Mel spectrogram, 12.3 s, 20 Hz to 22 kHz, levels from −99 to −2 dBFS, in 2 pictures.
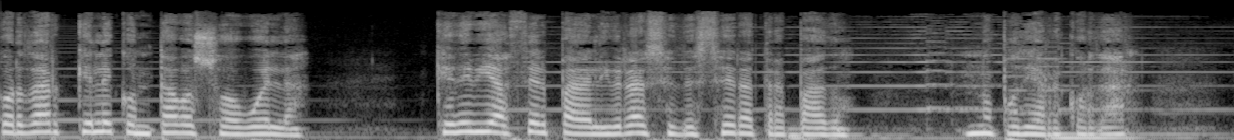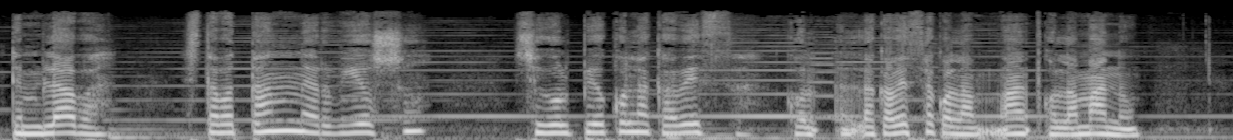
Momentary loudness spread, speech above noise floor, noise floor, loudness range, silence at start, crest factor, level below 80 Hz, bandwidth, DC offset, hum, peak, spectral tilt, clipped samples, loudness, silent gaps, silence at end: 11 LU; 30 dB; -51 dBFS; 2 LU; 0 s; 12 dB; -44 dBFS; 16 kHz; under 0.1%; none; -10 dBFS; -5 dB/octave; under 0.1%; -22 LUFS; none; 0 s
